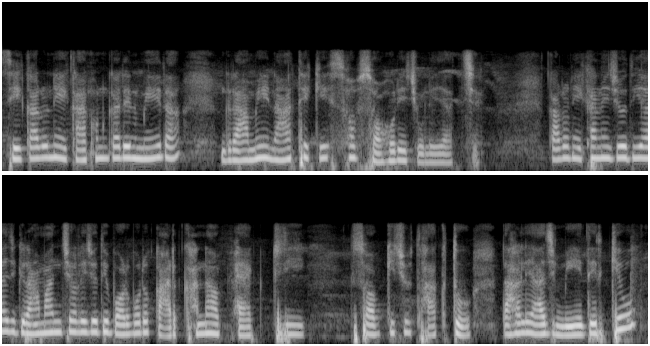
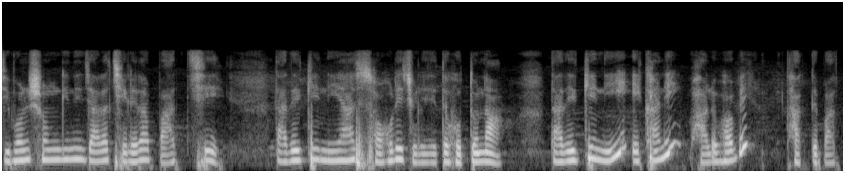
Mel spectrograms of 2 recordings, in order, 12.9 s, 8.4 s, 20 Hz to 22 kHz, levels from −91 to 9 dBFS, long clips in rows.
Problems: none marked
